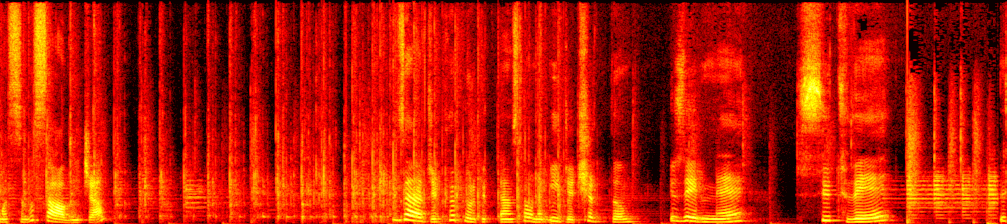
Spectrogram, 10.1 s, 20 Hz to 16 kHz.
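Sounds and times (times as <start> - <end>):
whisk clicking against bowl: 0.0 - 6.0.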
